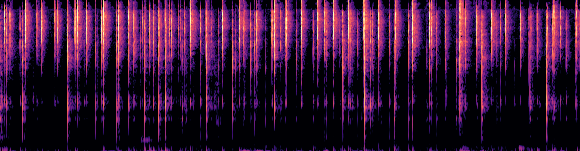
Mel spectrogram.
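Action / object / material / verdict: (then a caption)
tap / small flat plastic eyeshadow palette with a clear lid / plastic / none. Long nails rapidly tap and scratch the clear lid of a small, flat plastic eyeshadow palette held in the hands. The result is a steady, irregular stream of dry, bright clicks with crisp, very short decay, mixed with scratchy crinkling between the taps.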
